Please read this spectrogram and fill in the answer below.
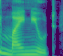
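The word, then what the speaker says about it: minute: जैसे समय बताने वाला मिनट यानी कि मिनट और किसी चीज का बहुत सूक्ष्म विवरण बताने वाला मिनट यानी कि माइन्यूट।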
